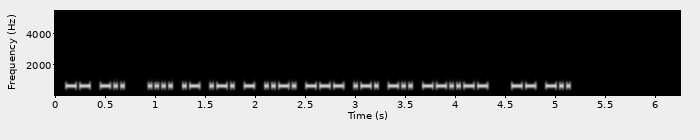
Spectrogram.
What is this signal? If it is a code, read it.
Morse code, heard as a keyed tone, about 34 wpm, 600 Hz. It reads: MD HARTFORD, MD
